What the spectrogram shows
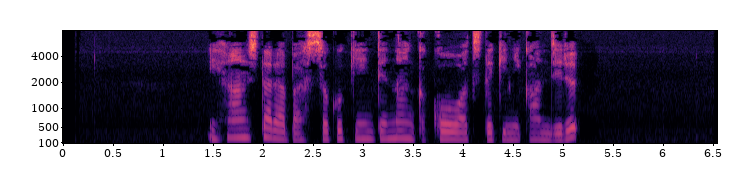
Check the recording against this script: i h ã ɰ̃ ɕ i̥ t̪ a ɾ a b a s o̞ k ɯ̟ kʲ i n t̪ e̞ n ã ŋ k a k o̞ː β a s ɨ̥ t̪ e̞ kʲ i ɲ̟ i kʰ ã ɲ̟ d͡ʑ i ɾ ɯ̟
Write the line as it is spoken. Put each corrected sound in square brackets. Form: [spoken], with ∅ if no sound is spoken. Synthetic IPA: i h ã ɰ̃ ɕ i̥ t̪ a ɾ a b a s o̞ k ɯ̟ kʲ [ĩ] n t̪ e̞ n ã ŋ k a k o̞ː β a [t͡s] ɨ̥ t̪ e̞ kʲ i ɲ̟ i [k] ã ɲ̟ d͡ʑ i ɾ ɯ̟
